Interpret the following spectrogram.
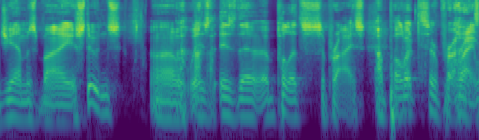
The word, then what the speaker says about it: Pulitzer Prize: And by the way, thank you for saying Pulitzer Prize, because so many people say Pulitzer Prize, because pronunciation is another area I work in.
